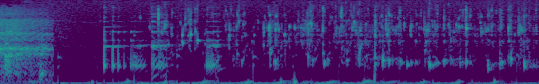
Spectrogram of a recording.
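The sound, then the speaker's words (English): Jameson Cooper's Croze whiskey, from the Whiskey Maker series, glugs steadily from a bottle into a glass, a quick run of rising gurgles, with no voices over the pour. “Yeah, I like the action here. I like the pour. sounds great.”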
